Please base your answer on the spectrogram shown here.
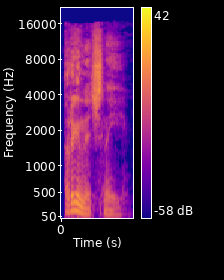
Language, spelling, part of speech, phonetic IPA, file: Russian, рыночный, adjective, [ˈrɨnət͡ɕnɨj], Ru-рыночный.ogg
- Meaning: market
